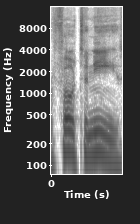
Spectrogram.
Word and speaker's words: Photini: The holy martyr Fotini or Fotonyi, sorry, that's how it's pronounced.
